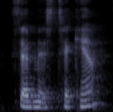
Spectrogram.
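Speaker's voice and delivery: plain reading voice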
